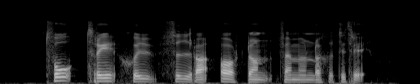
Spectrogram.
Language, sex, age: Swedish, male, 26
